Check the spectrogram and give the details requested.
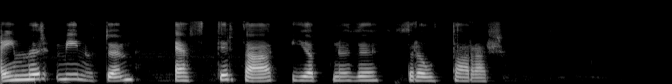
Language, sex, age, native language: Icelandic, female, 40-49, Portuguese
